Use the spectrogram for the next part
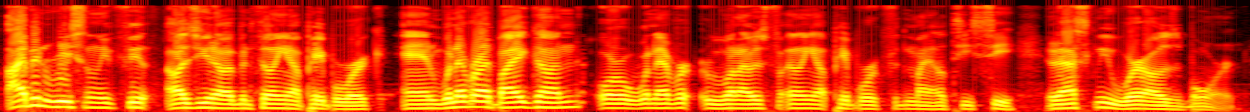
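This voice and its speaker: A man's voice: mid-range voice, fast, hardly any pauses, a little mellow, clean tone, no room sound. A young man in casual group chat, ranting with exasperated swearing and joking with friends. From New York.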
